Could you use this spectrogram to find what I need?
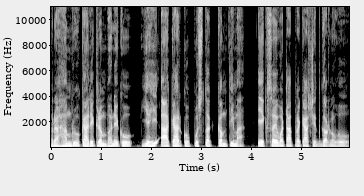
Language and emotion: Nepali, neutral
